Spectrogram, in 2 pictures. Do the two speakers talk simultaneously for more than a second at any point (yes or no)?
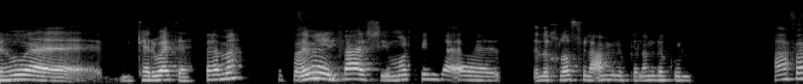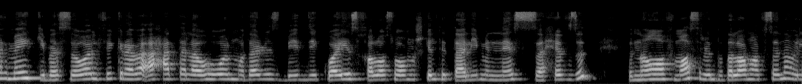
no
